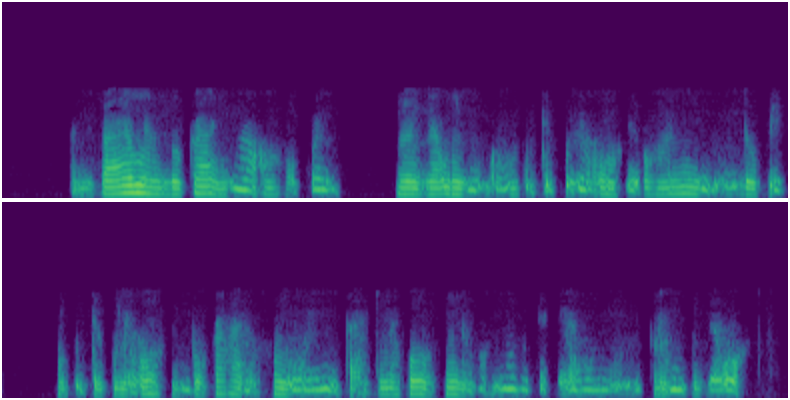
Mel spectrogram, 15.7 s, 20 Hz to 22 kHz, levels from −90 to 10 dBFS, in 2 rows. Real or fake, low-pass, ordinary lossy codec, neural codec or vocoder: fake; 3.6 kHz; MP3, 24 kbps; autoencoder, 22.05 kHz, a latent of 192 numbers a frame, VITS, trained on one speaker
